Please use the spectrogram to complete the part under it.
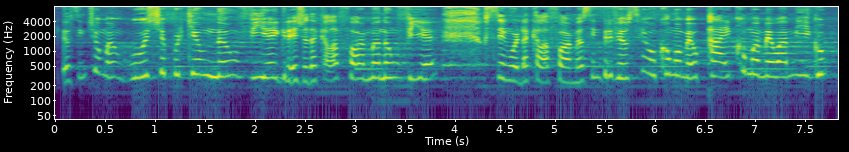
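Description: High-voiced Brazilian woman preaching. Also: quick pace, fairly bright tone. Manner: emotional, repeats phrases for emphasis. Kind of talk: sermon testimony. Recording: long reverb with faint background music.

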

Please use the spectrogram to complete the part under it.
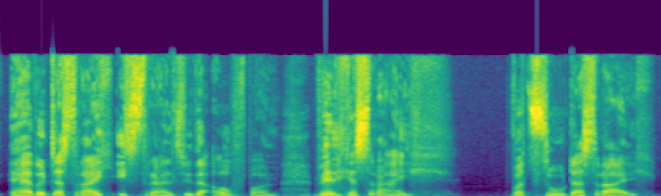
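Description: A male pastor preaches a sermon to his congregation in a church service. His voice sits fairly high for a man. He swings between loud, emphatic rises and quiet, hushed passages. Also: sing-song, slow. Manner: fervent, with sudden loud rises and hushed drops.

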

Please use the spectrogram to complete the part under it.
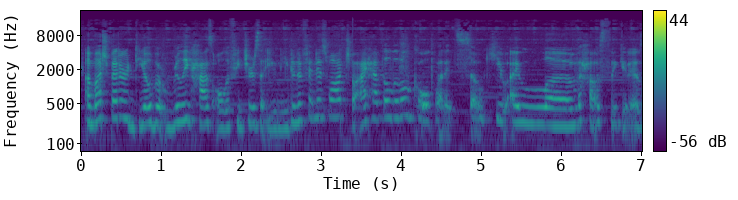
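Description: A woman vlogger chatting casually and upbeat in her mom's craft room, full of "like" fillers and laughs. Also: mid-range voice. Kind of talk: casual vlog chat with a sponsored product segment.

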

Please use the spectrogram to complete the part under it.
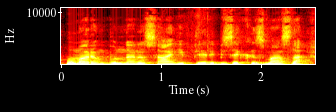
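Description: A man's voice: high-pitched, very animated, fairly quick, a little mellow, soft background music, voice pushed up. A man voicing a simple, timid peasant squire in a storybook reading, speaking hesitantly and meekly. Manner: hesitant, meek and puzzled.

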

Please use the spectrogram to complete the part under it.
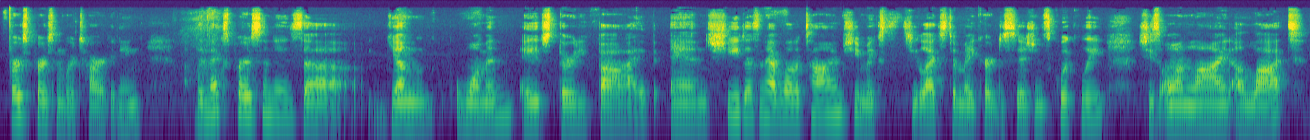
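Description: Female presenter, low register, loose unscripted voice-over for a slide deck. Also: a little mellow. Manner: informal, with frequent fillers and restarts.

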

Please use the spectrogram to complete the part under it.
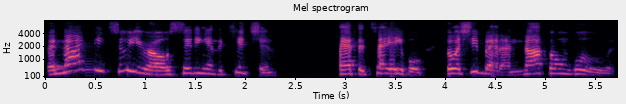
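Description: A woman's voice: on the high side, sing-song, moderate pace, sharp tone, no room sound. Woman pastor, sermon, scripture reading, stretched words, dull dry sound. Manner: call-and-response preaching, stretches words for emphasis. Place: church sanctuary.

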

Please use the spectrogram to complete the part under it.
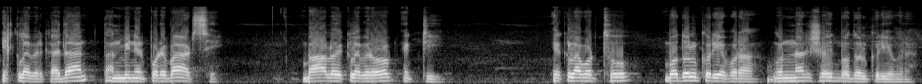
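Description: A man's voice: fairly high pitch, steady tone, normal speed, creaky, pauses often, clear, resonant tone. A Bangladeshi man with a Bengali accent teaching Quran reading, spelling out syllables one by one and then chanting them together. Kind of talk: letter-by-letter Quran spelling lesson.

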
